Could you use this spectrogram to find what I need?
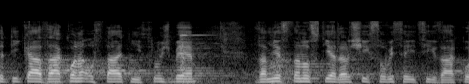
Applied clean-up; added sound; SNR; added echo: none; Liquid + Piano; 18 dB; none.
